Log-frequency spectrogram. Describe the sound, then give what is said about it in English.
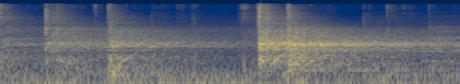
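Racket hitting shots, a few dull, sharp thumps over steady background noise, with the last impact the loudest. “If it feels bad, I'm going to use another racket for the shots.”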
